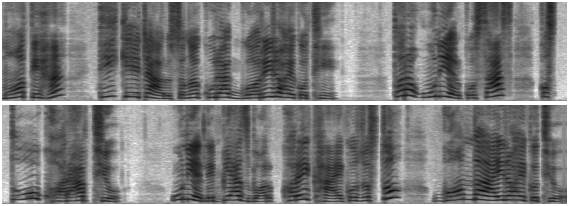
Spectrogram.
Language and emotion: Nepali, disgusted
